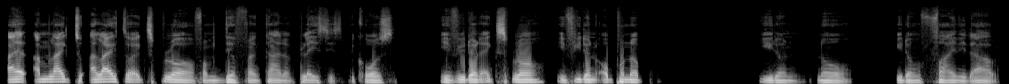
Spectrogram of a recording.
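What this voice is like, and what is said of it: African-accented English. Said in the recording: “my accent might be, you know, trash right now ... it's not a, you know, real English guy. I'm an African ... The African accent is running.”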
